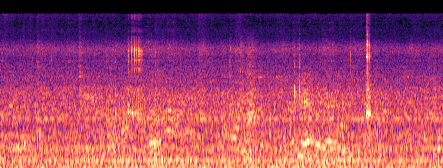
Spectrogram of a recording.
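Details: LG window AC fan motor after bearing replacement to cure a noise problem, reassembled: steady, quiet low hum with smooth even whir, no rubbing or rattle; no longer making noise; normal running.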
